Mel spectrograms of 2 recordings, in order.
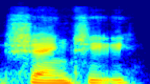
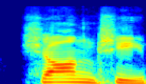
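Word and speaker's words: Shang-Chi: freddie has been hyping shangti shang chi pardon me as kevin foggy wants us to pronounce it uh big up for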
